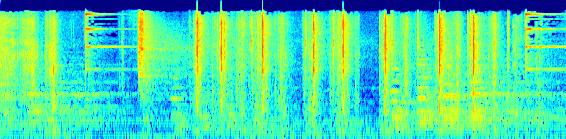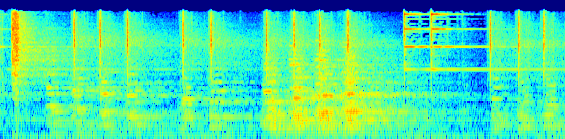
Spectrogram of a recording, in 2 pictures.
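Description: Rapid clacking of a vintage typewriter, keys striking in quick bursts with occasional bright bell dings, set against a lively orchestral backing, close and clear with no talking.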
